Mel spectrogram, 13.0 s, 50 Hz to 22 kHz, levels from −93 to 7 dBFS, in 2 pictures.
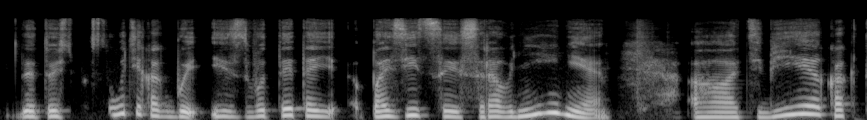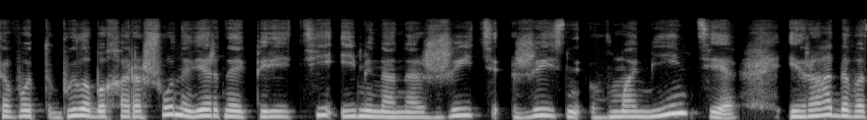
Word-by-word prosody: Э, 180 0 +3
то 175 +2 -3
есть 185 0 -1
по - - -31
сути 255 +3 -2
как 200 -7 -2
бы 170 +1 +3
из 185 - -5
вот 190 +4 -4
этой 195 -5 +2 0.2
позиции 185 +1 +1
сравнения, 175 - +1 0.6
э, 160 +1 0
тебе 220 +12 +2
как-то 195 -5 -2
вот 185 0 -3
было 200 +8 +3
бы 175 -1 +1
хорошо, 175 +7 -1
наверное, 195 -3 +3
перейти 175 +4 -3
именно 180 -4 +1
на 160 0 -1
жить 205 +9 -3
жизнь 180 +3 -1
в 150 +1 -8
моменте 175 - +2 0.3
и 175 0 +2
радоваться 200 +2 +3
180 Hz, 135 wpm, -23 LUFS, 170-210 Hz, 0.6 s, Э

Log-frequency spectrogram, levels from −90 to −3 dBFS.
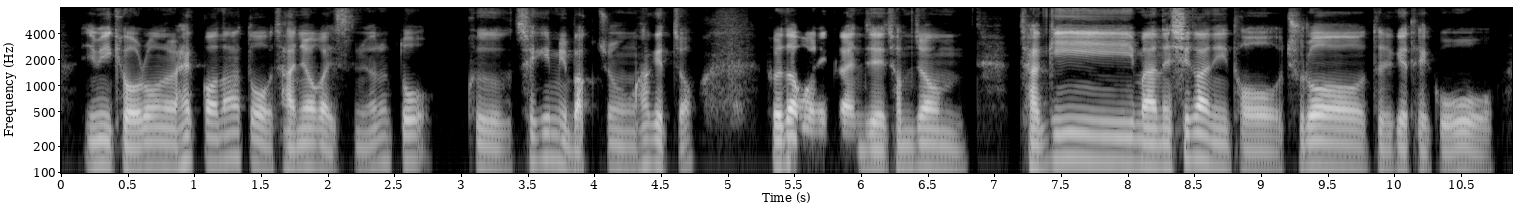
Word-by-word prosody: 이미 115 0 0
결혼을 110 +2 +1
했거나 130 +2 -1
또 110 -5 -2
자녀가 105 +2 0
있으면은 105 +6 -7
또 135 +2 -4 0.3
그 95 -4 -5
책임이 135 0 -4
막중하겠죠. 105 +5 -4 0.5
그러다 125 +2 +5
보니까 100 -3 0
인제 95 0 +1
점점 105 -1 -2 0.4
자기만의 130 -2 +4
시간이 135 -7 +4
더 90 -1 -2
줄어들게 105 -4 +1
되고 90 -1 -5
110 Hz, 275 characters per minute, -25 LUFS, 100-125 Hz, 0.5 s, 그러다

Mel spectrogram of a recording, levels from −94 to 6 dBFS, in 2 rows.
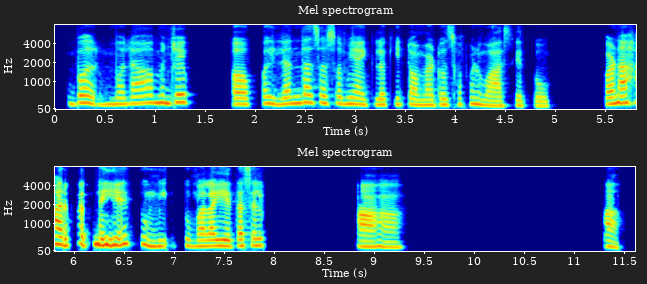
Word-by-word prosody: बरं, 230 -2 0
मला 230 +4 -3
म्हणजे 260 +1 +2 0.5
अ, 210 0 +2 0.2
पहिल्यांदाच 235 +4 -1
असं 235 -1 -3
मी 220 - -1
ऐकलं, 190 -2 -3
की 205 +1 -7
टोमॅटोचा 190 +1 -4
पण 220 -1 -2
वास 160 -1 -4
येतो. 155 -2 -8 0.6
पण 225 +4 +3
हरकत 270 +1 +4
नाहीये 255 0 +7
तुम्ही 205 -6 0 0.2
तुम्हाला 210 -1 +2
येत 215 -1 +3
असेल. 230 +2 +2 1.0
हां, 195 -1 +5
हां. 180 -3 -3 2.1
हां. 180 -5 -1
215 Hz, 120 wpm, -21 LUFS, 195-240 Hz, 2.1 s, नाहीये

